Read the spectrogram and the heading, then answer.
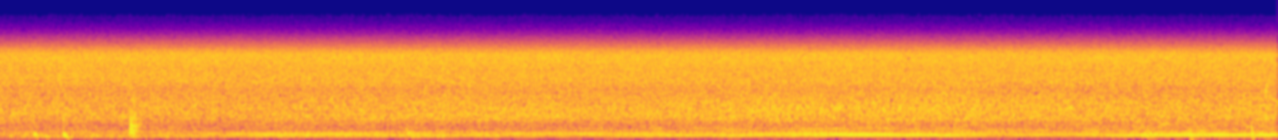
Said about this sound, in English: What are the motorboats? Are they interference?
